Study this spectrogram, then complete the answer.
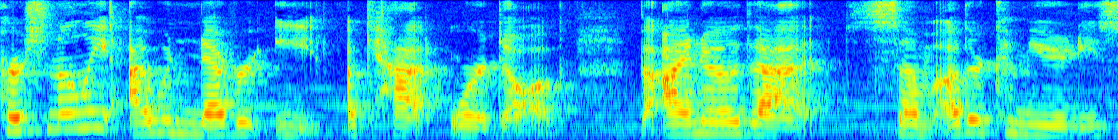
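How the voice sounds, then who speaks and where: Music in the background behind a woman's voice, medium in pitch, with ordinary pitch variation and a moderate pace. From United States. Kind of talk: reading own written notes aloud. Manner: talkative, with stutters.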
